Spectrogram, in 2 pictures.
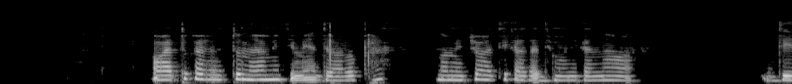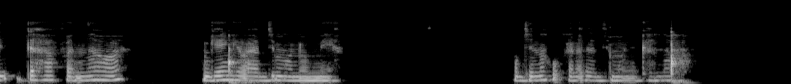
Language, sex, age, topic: Oshiwambo, female, 25-35, agriculture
